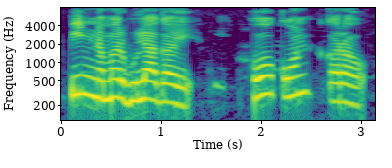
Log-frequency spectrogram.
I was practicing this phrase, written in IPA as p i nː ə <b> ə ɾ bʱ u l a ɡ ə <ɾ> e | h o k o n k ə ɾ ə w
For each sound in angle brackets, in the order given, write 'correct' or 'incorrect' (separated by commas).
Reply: incorrect, incorrect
